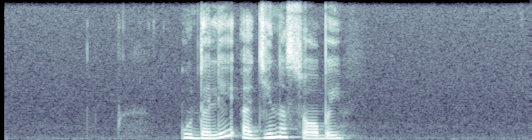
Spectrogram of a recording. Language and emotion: Russian, neutral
